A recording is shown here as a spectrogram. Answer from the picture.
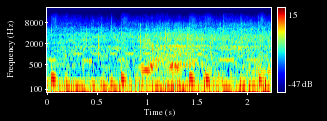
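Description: Mountain bike rolling over a dirt forest track: a steady rumble of tyres and wind noise on the microphone, with faint background music under it.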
